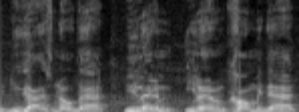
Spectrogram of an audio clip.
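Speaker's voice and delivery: high-pitched wounded disbelief; indignant protest. Retold or imitated. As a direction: protest to friends who let you be fooled. Acted protest to the laughing men.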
